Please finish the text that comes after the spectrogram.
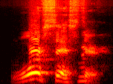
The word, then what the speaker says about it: Worcester: Worcester.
